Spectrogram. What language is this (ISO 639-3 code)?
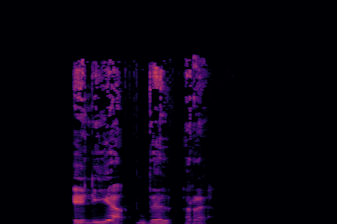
ita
